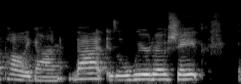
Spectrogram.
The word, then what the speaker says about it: polygon: first syllable Paul super Sneaky like e last syllable good on gone polygon say it with me polygon a polygon is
